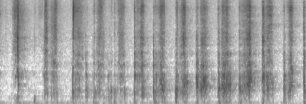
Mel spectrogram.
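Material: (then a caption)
Metal. Long painted nails tap quickly on the gold metal lid of a small round white cosmetic jar held in one hand. The result is a fast, uneven run of sharp, dry clicks with a mid-pitched tone and bright edges, each dying away almost at once.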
